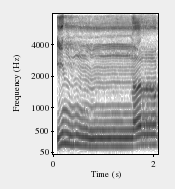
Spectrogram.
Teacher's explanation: Nun yang bertasdid gunnah musaddada kita dengungkan 3 harokat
